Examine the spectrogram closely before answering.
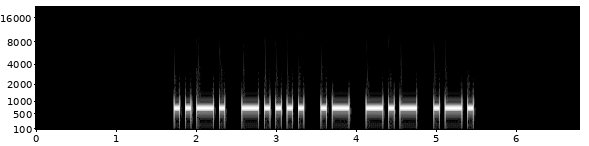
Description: Morse code, heard as a keyed tone, about 17 wpm, 700 Hz. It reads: F6AKR
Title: DXCC-100 Call Signs - 5 Characters - Repeated 2x - 17wpm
